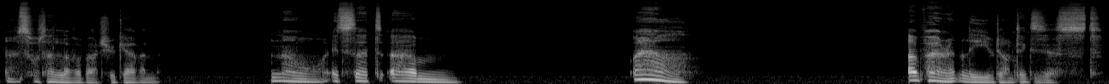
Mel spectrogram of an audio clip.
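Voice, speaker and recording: A man's voice: medium pitch, big pitch swings, slow pace, pauses often, darkish tone, slightly rough, no room sound, exaggerated voice. A man playing an urbane, playful boss in a roleplay audio drama, with arch, refined wording and a fond, theatrical manner. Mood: fond, hesitant.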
